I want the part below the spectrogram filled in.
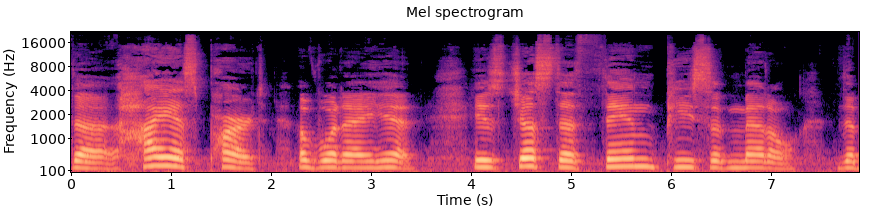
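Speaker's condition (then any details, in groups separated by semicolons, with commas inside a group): Primary lateral sclerosis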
